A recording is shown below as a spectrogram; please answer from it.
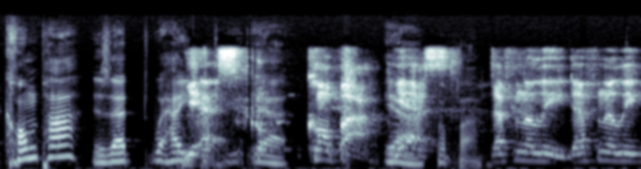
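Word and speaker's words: konpa: right i mean it was uh am i pronouncing this right compa is that yes definitely definitely good yeah um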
